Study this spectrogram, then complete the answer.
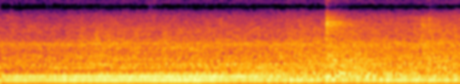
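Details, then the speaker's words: Linear garage door opener (model unknown), reconnected after yearly lubrication: smooth, steady low motor hum with no grinding or squeal. Noticeably quieter than before the lubrication. "Okay, and just listen to that difference after you lubricate it. It's a lot nicer."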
